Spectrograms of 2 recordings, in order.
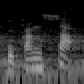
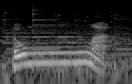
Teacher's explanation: cara membacanya lidahnya seperti digigit ya antara gigi atas dan gigi bawah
